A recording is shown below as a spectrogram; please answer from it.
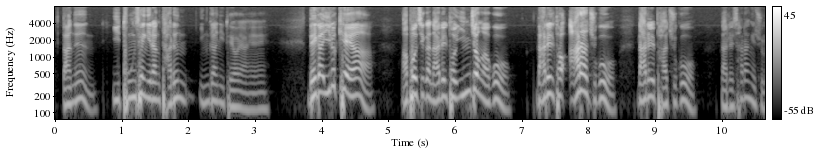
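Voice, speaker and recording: A man's voice: on the high side, no echo, lightly acted. A resentful, dutiful eldest son, as a man acts him out in a sermon, pressing his complaint in a raised, swinging voice. The delivery is insistent and bitter, recorded close and dry.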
